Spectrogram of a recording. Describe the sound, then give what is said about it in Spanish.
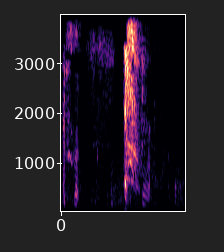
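Coughing from a person with a recurring cough that comes on while talking: a few rough, harsh bursts with short gaps, the loudest one midway through. “Empiezo de hablar y en un ratito me empieza la tos.”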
